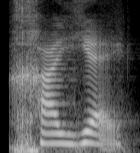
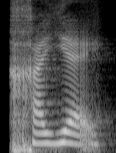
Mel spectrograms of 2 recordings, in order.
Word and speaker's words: חיי: The dash under the chet makes cha. The two dots next to each other under the yud makes ye. Chayei. It's a difficult word to pronounce. Chayei.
